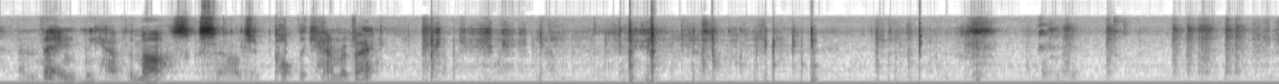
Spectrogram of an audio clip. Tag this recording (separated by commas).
Speech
